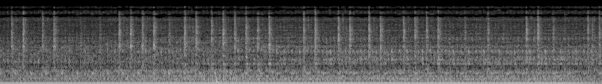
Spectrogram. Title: VW Tdi Dual Mass flywheels fail sound DSG, confirmed DMF problem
